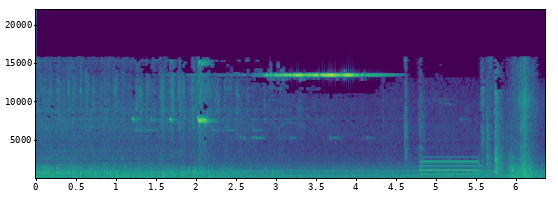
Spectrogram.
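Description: Onboard running sound of a Hankai Tramway Type 351 tram, a nose-suspended-motor car, dying down over the first few seconds. About five seconds in, a buzzer sounds briefly with one steady tone. A short clatter follows near the end.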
